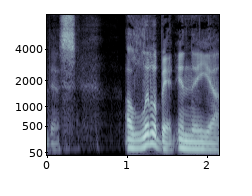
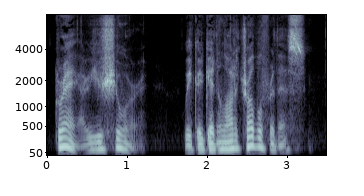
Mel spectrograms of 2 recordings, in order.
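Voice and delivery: put-on soothing android voice. Recounting a scene by speaking as STEM, soothing STEM android voice. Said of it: "in that oh so soothing android voice".

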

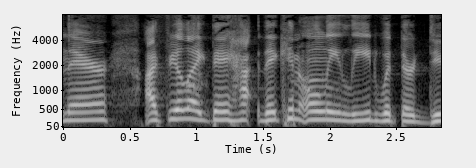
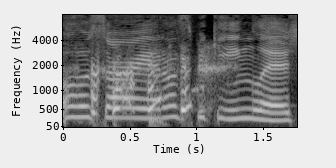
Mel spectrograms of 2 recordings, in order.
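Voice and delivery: put-on, feigned dumb, real stupid-sounding delivery; 4 semitones higher than usual. Acting out brushing off someone at a club: pretending to act real stupid. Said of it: "I'll act real stupid".

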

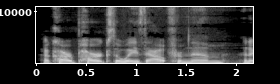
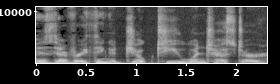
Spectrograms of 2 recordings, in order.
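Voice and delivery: growled voice, all smoke and gravel. Novak, slamming Dean back into the lockers, growls at him, smoky and gravelly. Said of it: "Novak growls out, all smoke and gravel".

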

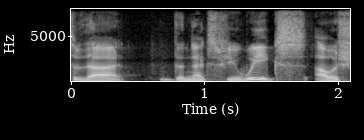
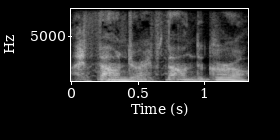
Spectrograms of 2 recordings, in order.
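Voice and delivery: secretive, hushed, confiding stage whisper; 5 dB quieter than usual. Retelling a friend stepping back to whisper to him: imitating a whisper. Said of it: "steps back and whispers over to me".

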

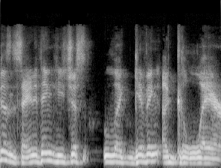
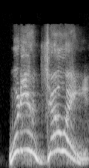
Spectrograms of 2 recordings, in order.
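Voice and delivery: frantic, alarmed, very high panicked shout; 13 semitones higher than usual. Voicing a panicking character who sees an ally blasted: panicked yell. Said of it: "he's gonna just yell".

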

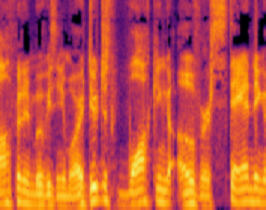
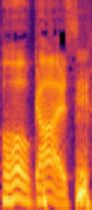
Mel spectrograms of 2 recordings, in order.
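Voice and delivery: mock frightened voice, higher; 3 semitones higher than usual. Retelling how an actor plays a character backing away, imitating a scared character. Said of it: "like he's scared".

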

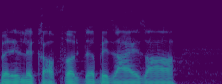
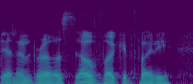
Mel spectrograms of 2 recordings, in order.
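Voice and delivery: usual speaking voice

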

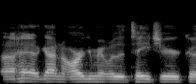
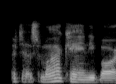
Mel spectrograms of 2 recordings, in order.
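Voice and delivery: ordinary talk, nothing marked

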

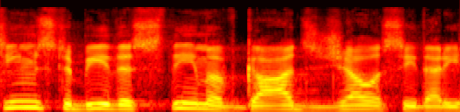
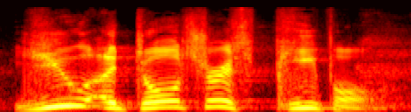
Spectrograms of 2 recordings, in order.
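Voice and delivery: heavy, intense delivery, loud and high; 6 semitones higher, 7 dB louder than usual. Rereading a line from James's letter aloud to the church: intense reading. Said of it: "didn't like read it as like intense".

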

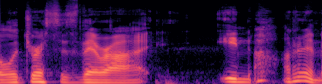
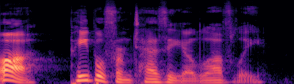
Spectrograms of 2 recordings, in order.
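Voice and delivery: ordinary delivery

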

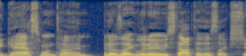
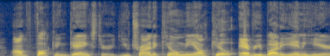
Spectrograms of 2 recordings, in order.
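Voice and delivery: mock hostile, angry, snapping, threatening outburst; 4 semitones higher than usual. Retelling a man snapping at the guy at the counter: retelling an angry threat. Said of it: "he starts snapping at the fucking dude at the counter like getting all angry".

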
